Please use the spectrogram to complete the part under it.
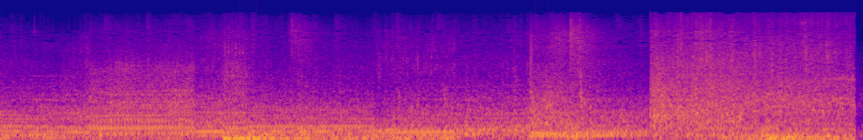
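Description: A car engine roars loudly and steadily, surging in bursts as the vehicle speeds off, with a rumbling low end throughout.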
